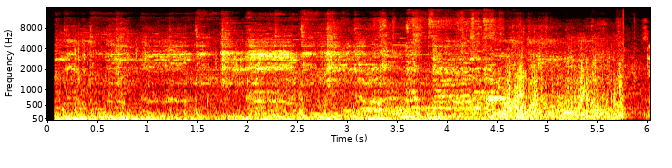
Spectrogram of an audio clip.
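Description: Steady engine and road rumble inside a moving car's cabin, with music playing under it. The rumble drops away just before the end.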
